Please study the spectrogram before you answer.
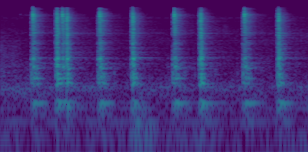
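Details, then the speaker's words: Mini projector headlight after swapping the connector wires: triggering the former low-beam pin, now redirected to high beam, gives crisp sharp clicks about three to four per second on a quiet bench, so the shutter solenoid actuates properly. "now been redirected to the high beam thank you so you hear the the shutter clicking out"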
